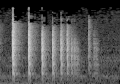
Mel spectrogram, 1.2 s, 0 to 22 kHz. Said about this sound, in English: What I'm going to do is I'm going to roll my handy 12-sided die, because I have 11 entries. If I roll a 12, I'll just roll again. And I'll roll this dice.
